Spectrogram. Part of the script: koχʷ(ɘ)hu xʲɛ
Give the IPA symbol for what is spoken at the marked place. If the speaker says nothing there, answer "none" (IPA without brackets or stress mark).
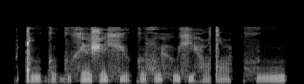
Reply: ɘ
